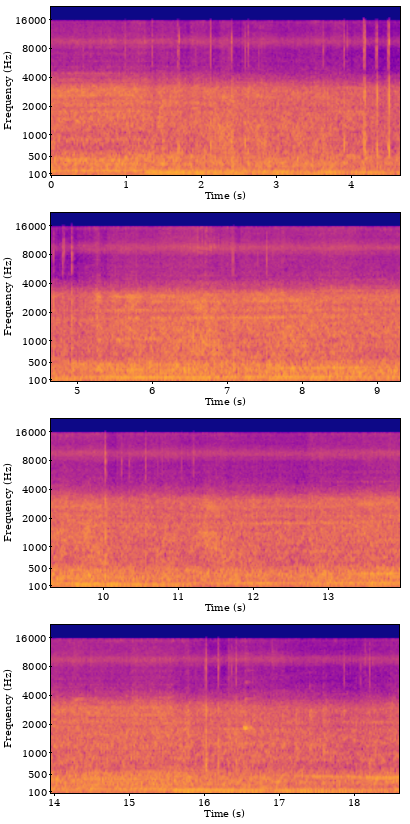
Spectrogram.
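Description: Wind rushes past in a low roar.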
